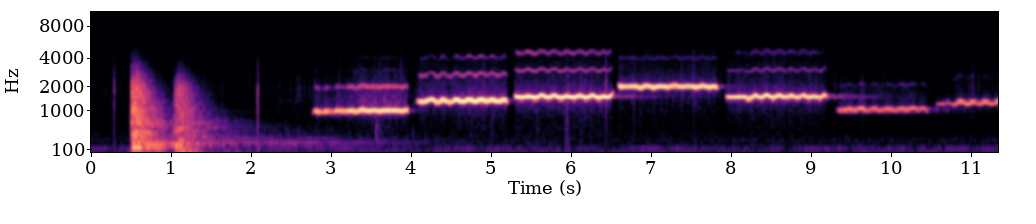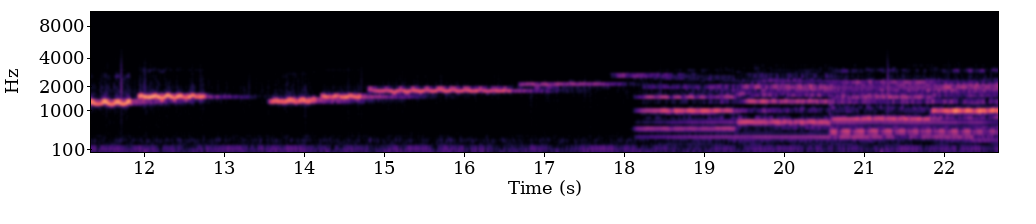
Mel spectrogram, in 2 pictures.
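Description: A lone whistler carries the clear melodic theme tune of the radio program The Whistler, holding long bright notes and then stepping through a quicker run of phrases, close and prominent.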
